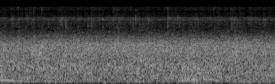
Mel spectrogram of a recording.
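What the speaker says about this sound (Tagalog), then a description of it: "Thank you Lord God sa ulan." Steady rain hissing down without pause, a dense even wash of drops at moderate level with no voices.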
